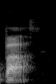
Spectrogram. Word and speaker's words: Bath: Is it Bath or Bath? I don't care which one is right, but personally I say Bath. I'll admit that there's only one A, but that hasn't stopped other words. See half, calf, rather and farther.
